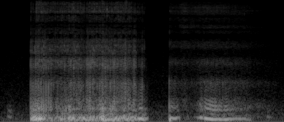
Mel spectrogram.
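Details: Weimaraner dog snoring: two low, rumbling snores, a long rattling breath in, then a shorter, softer one after a brief pause.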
